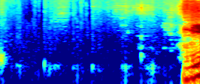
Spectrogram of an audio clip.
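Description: Near silence with a few faint, short taps of a marker dotting a circle on a whiteboard, then a man starts speaking near the end.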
